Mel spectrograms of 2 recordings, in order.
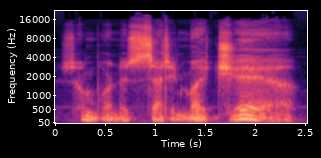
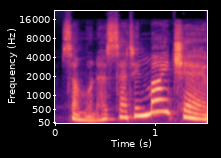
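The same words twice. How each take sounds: First: Lower, softer papa bear grumble; father bear grumbling about his chair; father bear growl. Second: Higher mother bear complaint; a lightly voiced cross mother bear; mother bear grumbling about her chair; mother bear growl. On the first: Acted. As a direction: grumble it low like a big bear. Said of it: "growled Father Bear". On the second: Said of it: "growled Mother Bear".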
